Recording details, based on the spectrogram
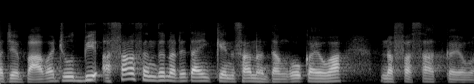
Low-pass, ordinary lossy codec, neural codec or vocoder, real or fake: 7.2 kHz; none; codec, 24 kHz, 0.9 kbps, DualCodec; fake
